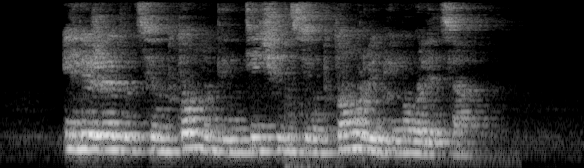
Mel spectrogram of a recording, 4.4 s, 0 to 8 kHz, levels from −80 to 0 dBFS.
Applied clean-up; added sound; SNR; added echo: neural separator model SepFormer DNS4.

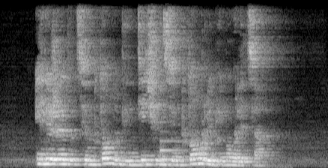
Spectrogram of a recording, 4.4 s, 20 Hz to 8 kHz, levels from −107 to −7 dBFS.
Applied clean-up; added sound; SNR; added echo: none; Plucked string instrument; 15 dB; reverberation time 0.6 s.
